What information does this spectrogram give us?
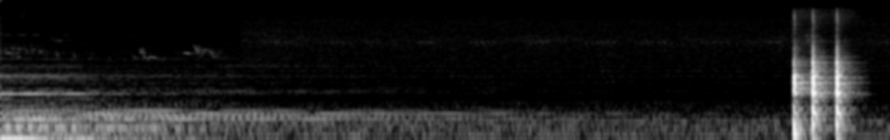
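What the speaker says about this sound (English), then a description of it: "I thought I would knock this time" Three sharp knocks land on a door near the end, loud and close, after a low rumble fades into a quiet room.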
